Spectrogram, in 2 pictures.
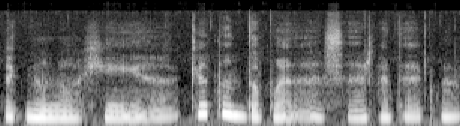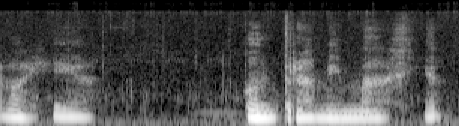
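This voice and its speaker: A woman speaking in a soft ASMR style as a streamer doing a tarot reading, hushed and often slipping into whispers. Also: mid-range voice, steady tone, measured pace, vocal fry, breathy edge.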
